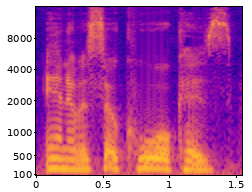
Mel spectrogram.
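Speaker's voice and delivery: normal talking voice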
